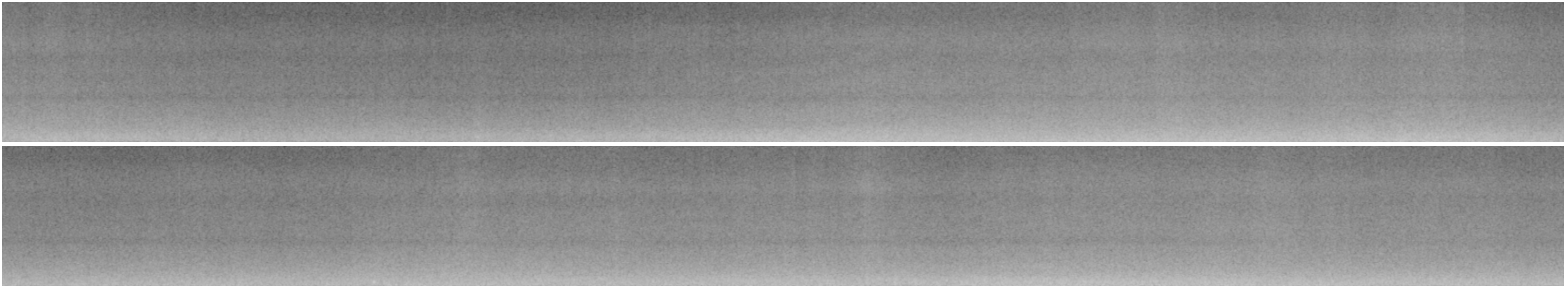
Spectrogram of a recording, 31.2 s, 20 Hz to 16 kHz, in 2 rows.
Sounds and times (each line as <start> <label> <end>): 0.0 waves 31.2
